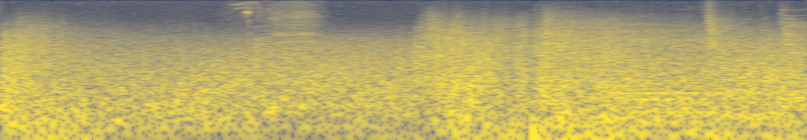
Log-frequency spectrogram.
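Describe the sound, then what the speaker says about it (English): A heavy barrage of enemy shells pounds the HMAS Perth cruiser in a naval video game, a dense, continuous roar of blasts and rumbling impacts with a few sharper bursts near the end. "you can see I've copped a big barrage of enemy shells"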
